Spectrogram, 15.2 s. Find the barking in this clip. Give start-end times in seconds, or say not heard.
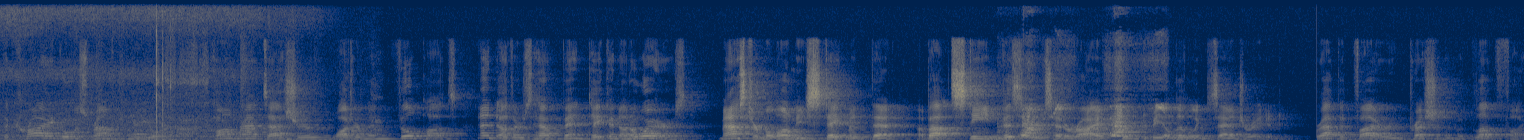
0.9-3.9, 9.9-11.7.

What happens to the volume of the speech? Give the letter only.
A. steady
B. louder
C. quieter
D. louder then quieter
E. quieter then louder
D.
